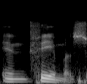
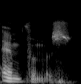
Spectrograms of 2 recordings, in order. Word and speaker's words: infamous: And of course, Well, from fame you have famous, and you have the word infamous, and it's not infamous. Okay, the stress falls on the first syllable. That's why it's infamous.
